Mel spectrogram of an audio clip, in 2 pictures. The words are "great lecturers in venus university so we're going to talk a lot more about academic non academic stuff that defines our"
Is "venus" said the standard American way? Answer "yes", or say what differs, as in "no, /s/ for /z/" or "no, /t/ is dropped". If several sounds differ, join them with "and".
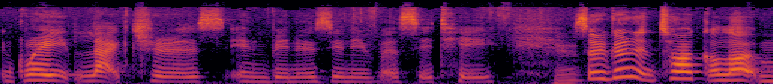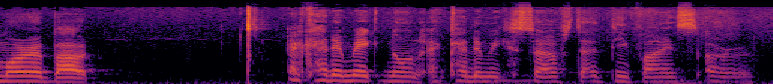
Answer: no, /b/ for /v/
